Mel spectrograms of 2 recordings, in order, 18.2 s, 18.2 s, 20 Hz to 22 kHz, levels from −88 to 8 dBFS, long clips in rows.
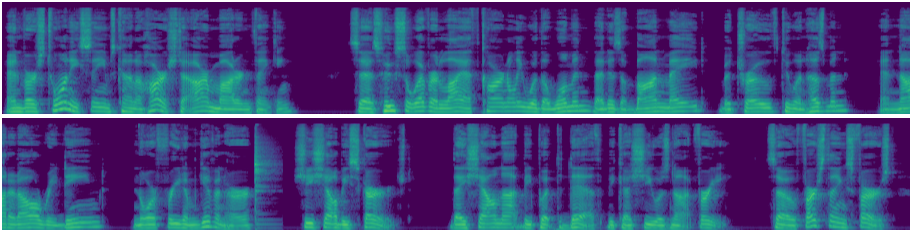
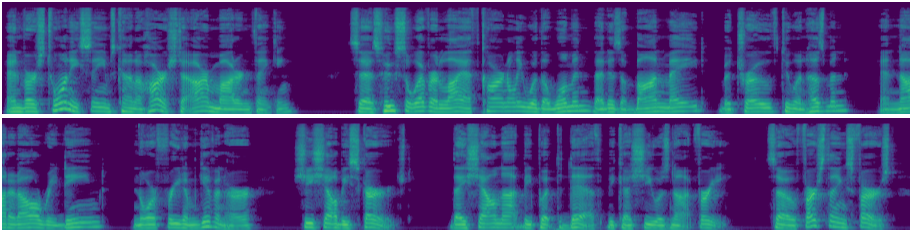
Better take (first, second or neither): second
